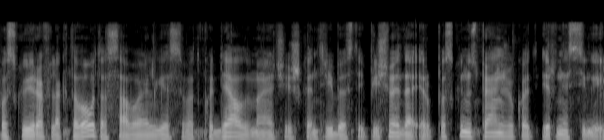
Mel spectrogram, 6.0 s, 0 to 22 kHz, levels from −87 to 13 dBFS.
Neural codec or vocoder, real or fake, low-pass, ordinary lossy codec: none; real; 10.8 kHz; AAC, 64 kbps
